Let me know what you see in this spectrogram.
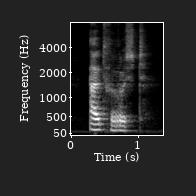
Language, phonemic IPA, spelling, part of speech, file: Dutch, /ˈœytxəˌrʏst/, uitgerust, verb / adjective, Nl-uitgerust.ogg
- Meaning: past participle of uitrusten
